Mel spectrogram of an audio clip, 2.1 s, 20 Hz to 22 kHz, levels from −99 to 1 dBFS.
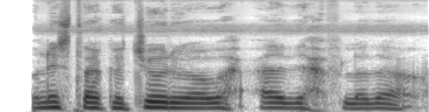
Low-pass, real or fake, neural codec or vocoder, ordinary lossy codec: none; real; none; none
